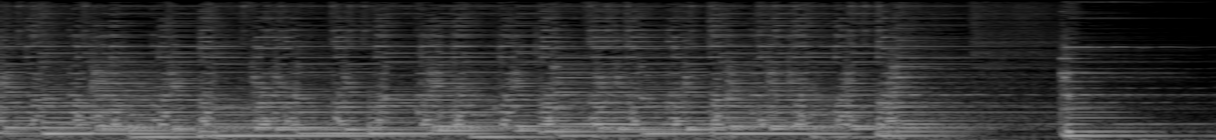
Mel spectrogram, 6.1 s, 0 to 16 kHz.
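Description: Full orchestral music from a 1989 Polish audio play of The Nutcracker, with a bright jingle of sleigh bells shimmering over a steady bass line, then a sudden cutoff and a fresh loud chord near the end.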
